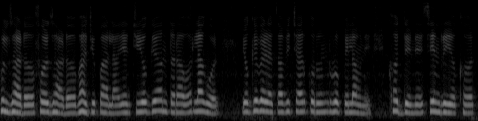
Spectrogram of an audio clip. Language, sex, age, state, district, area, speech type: Marathi, female, 18-30, Maharashtra, Osmanabad, rural, spontaneous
